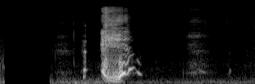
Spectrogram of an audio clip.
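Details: Short indrawn breath, then one loud, sharp explosive sneeze with quiet aftersounds; an ordinary single sneeze.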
